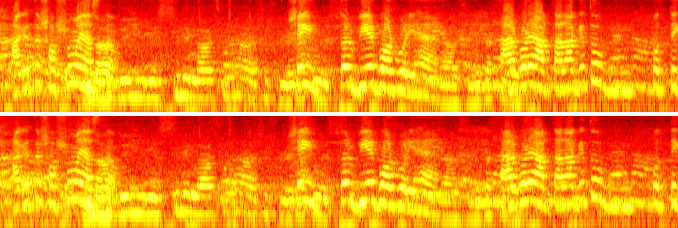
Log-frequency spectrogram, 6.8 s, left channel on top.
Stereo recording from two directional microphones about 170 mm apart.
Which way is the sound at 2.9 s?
5° right (ahead or behind).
